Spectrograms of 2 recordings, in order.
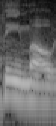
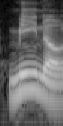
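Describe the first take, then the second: First: The word begins with an n sound. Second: The word begins with an m sound. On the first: The speaker calls it wrong. "I've been saying it wrong all week" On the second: The speaker calls it right. "It's actually Mino"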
